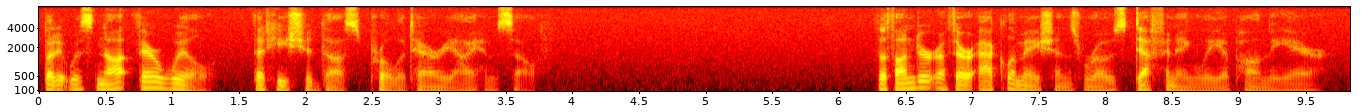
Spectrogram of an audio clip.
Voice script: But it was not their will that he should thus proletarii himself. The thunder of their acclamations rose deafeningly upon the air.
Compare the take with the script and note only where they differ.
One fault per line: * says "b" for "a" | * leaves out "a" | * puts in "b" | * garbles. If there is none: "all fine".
all fine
